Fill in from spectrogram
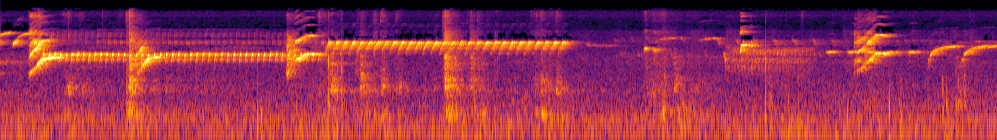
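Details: Young canaries starting to sing during song training and listening practice; long, steady, pulsed rolls held for over a second, first mid-pitched and then higher, followed by short upslurred whistles and brief chirps, with quiet gaps between phrases.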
